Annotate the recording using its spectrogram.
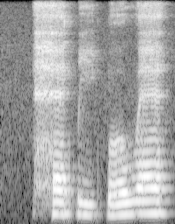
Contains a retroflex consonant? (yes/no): no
